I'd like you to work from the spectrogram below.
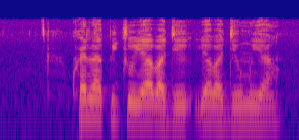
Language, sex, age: Northern Sotho, male, 25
